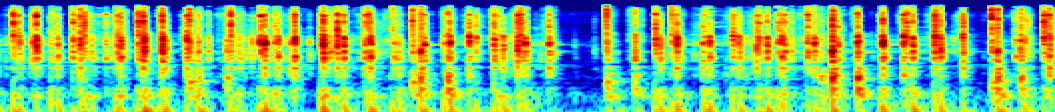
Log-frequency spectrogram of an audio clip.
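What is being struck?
Plastic mechanical keyboard keys.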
